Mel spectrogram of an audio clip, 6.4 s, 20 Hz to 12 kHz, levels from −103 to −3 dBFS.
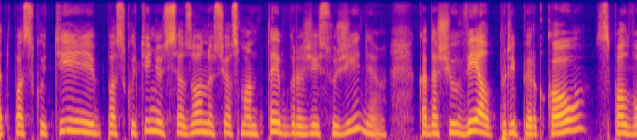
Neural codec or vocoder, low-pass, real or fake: vocoder, 44.1 kHz, 128 mel bands, Pupu-Vocoder; 10.8 kHz; fake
